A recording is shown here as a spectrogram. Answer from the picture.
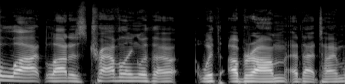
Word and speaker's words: Abram: Lot is traveling with Abram at that time. Is that how you would say it? Abram? Avram.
